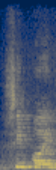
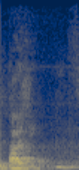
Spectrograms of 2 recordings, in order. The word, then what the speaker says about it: sipahi: this wrongly called sipahi SEO Mutiny the British were as murderous with pronunciation as they were with people and there was no SEO there was a sepahi but it was not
